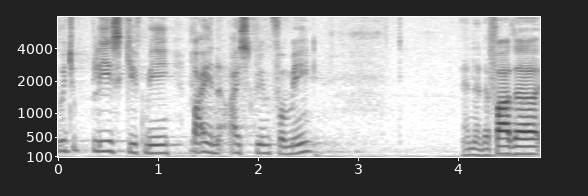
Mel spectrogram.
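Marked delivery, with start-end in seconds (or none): 0.0-2.6 put-on tearful pleading child voice, quieter. Acting out a child asking her father for ice cream: imitating a child pleading in tears. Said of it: "tears in her eyes".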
